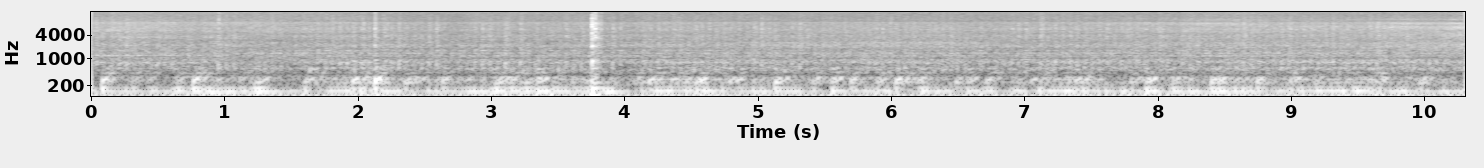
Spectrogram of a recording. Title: Misfire at idle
